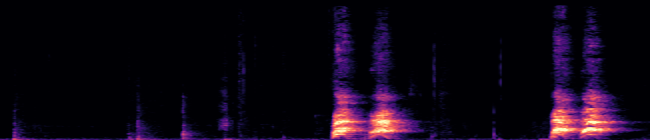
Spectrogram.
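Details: Seven-week-old Finnish Lapphund puppies at play give two bright, high-pitched barks, each a quick double burst, spaced about a second and a half apart over a quiet background with faint low thumps.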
